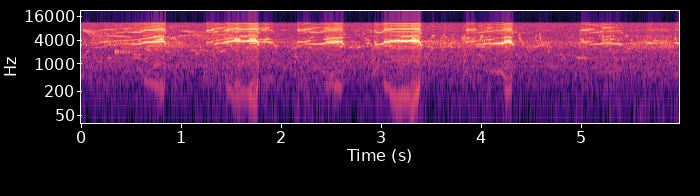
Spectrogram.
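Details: Eaglets and adult female bald eagle at the Decorah North nest during a lunch delivery, 05 06 2022: high whistled chirps repeated roughly once a second in an uneven series, with faint low bumps accompanying several notes.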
